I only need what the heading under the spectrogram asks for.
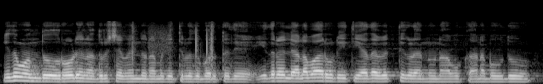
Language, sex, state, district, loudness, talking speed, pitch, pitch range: Kannada, male, Karnataka, Koppal, -16 LUFS, 130 wpm, 135 Hz, 130-145 Hz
